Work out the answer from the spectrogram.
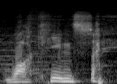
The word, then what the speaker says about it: Joaquin: this is this is how you spell joaquin walking yeah like joaquin phoenix joaquin psycho so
